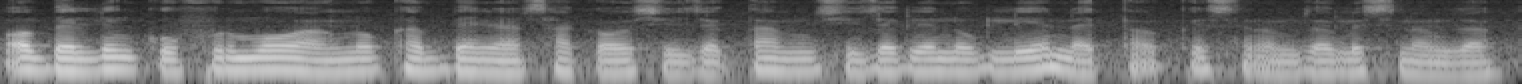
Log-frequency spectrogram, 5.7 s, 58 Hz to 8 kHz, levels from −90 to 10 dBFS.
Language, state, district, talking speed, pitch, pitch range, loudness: Kokborok, Tripura, West Tripura, 190 wpm, 125 Hz, 115-135 Hz, -20 LUFS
